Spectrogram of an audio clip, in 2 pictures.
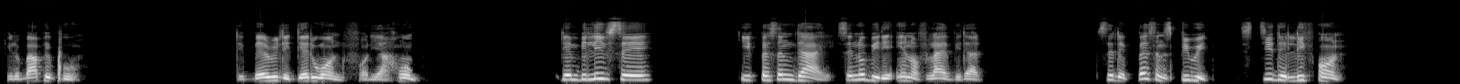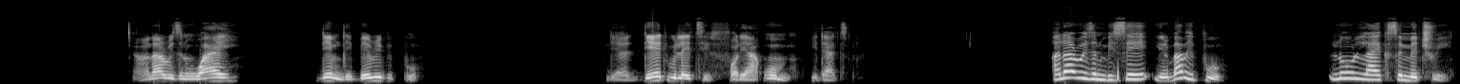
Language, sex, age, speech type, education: Nigerian Pidgin, male, 60+, spontaneous, tertiary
